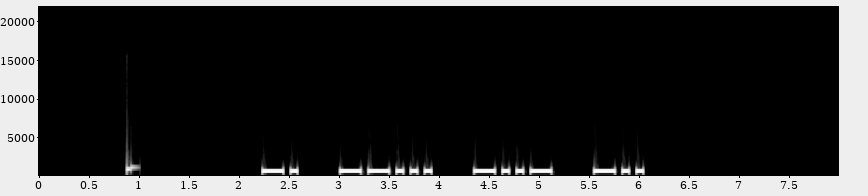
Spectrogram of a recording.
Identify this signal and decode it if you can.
Morse code, heard as a keyed tone, about 17 wpm, spaced as for 12 wpm, 700 Hz. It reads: N7XD
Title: USA Call Signs - 4 Characters - 2x Character Spacing - 17wpm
